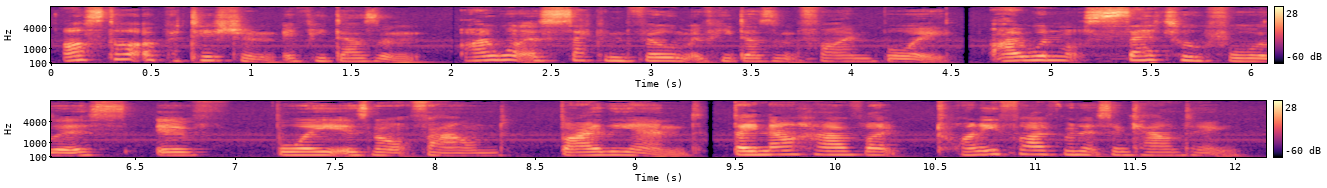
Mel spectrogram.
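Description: A young adult woman giving casual, expressive running commentary as she reacts to a film, full of exclamations. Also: mid-range voice, normal speed, hardly any pauses, slightly rough, rough recording. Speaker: movie reaction host. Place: small bedroom.

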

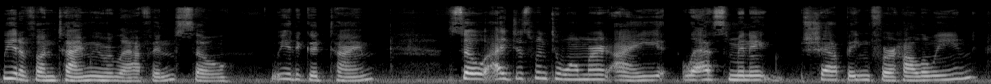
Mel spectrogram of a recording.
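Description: A woman's voice: mid-range voice, a little slow, mellow. A young adult woman chatting casually as a vlogger, recorded on a phone in a home kitchen. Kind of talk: casual grocery haul vlog chat. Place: small indoor home kitchen. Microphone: phone close at arm's length. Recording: noticeable noise on phone recording.

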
